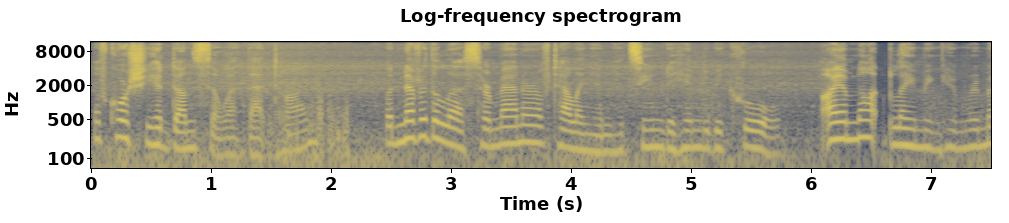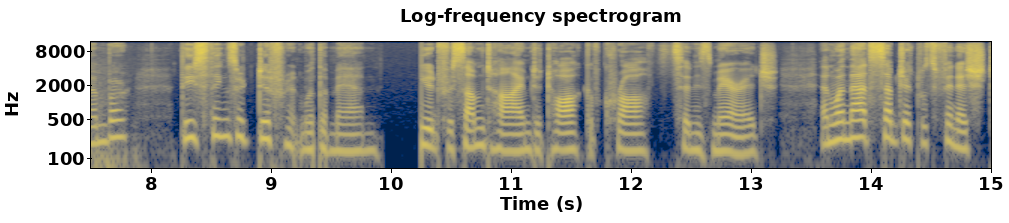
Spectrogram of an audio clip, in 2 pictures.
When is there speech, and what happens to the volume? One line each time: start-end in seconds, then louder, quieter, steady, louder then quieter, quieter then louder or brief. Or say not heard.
0.0-14.9 steady.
